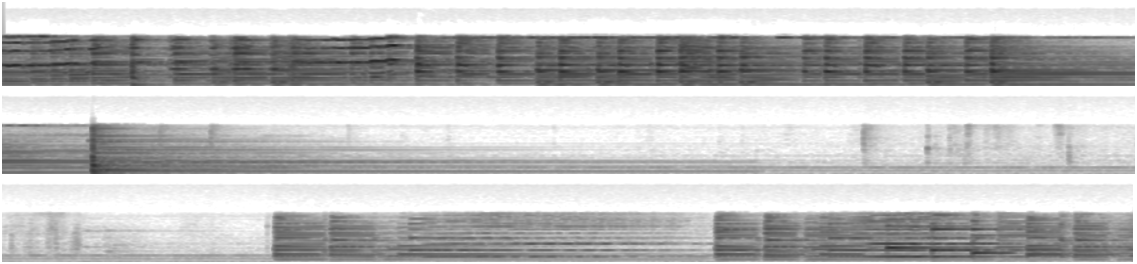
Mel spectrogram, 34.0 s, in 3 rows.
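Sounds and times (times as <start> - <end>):
violin playing a sonata: 0.0 - 14.9, 25.4 - 33.9
guitar playing a sonata: 0.0 - 19.0, 25.3 - 33.9.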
